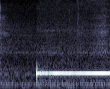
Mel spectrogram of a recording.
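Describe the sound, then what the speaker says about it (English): A single synthesized sine wave tone with a long release starts abruptly and then holds steady as one clean, sustained pitch, moderately loud over a faint background hiss, with no voices. "That's just a sine wave. It's the simplest form of sound you can create."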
